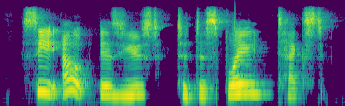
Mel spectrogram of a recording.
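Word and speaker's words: cout: called C out so notice it's not pronounced count it's pronounced C out C out is used to display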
